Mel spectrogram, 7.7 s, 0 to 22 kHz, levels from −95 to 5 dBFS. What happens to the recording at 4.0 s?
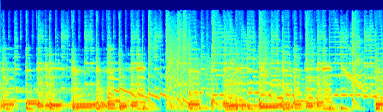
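Nothing goes wrong at 4.0 s; the audio plays through that moment intact, with no dropout, glitch or distortion.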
